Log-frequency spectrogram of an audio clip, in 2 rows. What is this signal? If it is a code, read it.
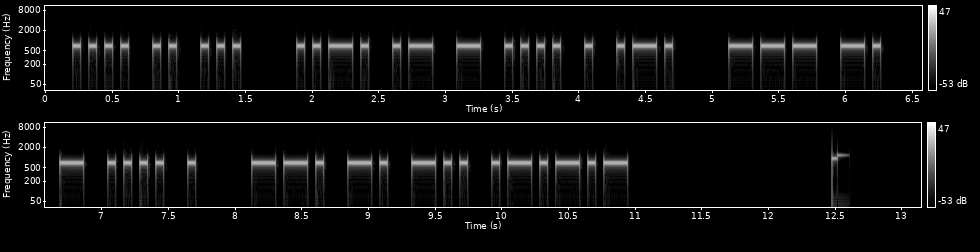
Morse code, heard as a keyed tone, about 20 wpm, 700 Hz. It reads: HIS FATHER ON THE GND.
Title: Sentences from Top 500 Words and Abbreviations 20wpm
